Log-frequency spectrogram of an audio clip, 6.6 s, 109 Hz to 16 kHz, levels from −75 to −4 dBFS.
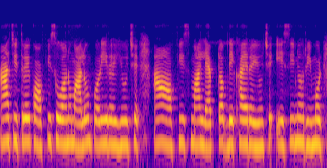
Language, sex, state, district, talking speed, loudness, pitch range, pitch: Gujarati, female, Gujarat, Valsad, 185 wpm, -17 LUFS, 220-235 Hz, 230 Hz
